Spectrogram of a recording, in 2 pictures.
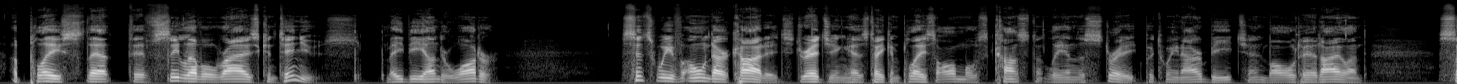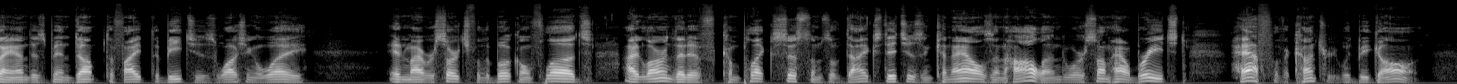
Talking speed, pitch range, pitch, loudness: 150 wpm, 105-130 Hz, 115 Hz, -19 LUFS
